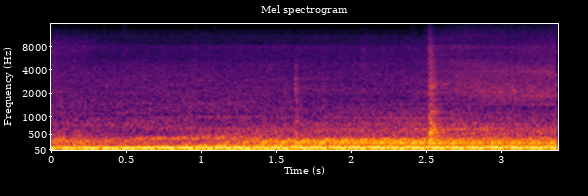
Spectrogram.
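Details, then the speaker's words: Coyote-swapped Fox body Mustang after a new fuel hose was installed: deep, steady lumpy V8 idle with even rumble, no misses or knocks; fuel pressure confirmed at 60 psi, fixed. "Aha! Sounds like she's supposed to."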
